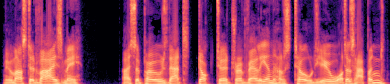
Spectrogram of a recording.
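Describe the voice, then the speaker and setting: A man's voice: a little high, lively intonation, a little slow, a bit bright, no room sound, clean studio sound. Guy reading as a scared fat man in an audiobook, agitated and pleading, voice jumping around. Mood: anxious, polite. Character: very fat, frightened, evasive man. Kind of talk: audiobook character voice.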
